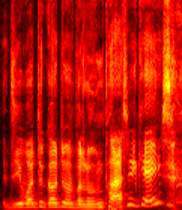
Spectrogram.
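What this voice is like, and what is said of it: Put-on Irish accent. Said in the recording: “That was our Irish accent”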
